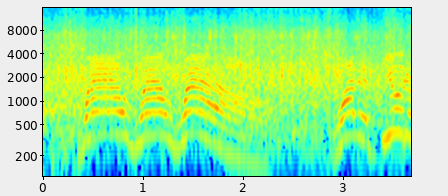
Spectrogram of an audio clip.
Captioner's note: loud applause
